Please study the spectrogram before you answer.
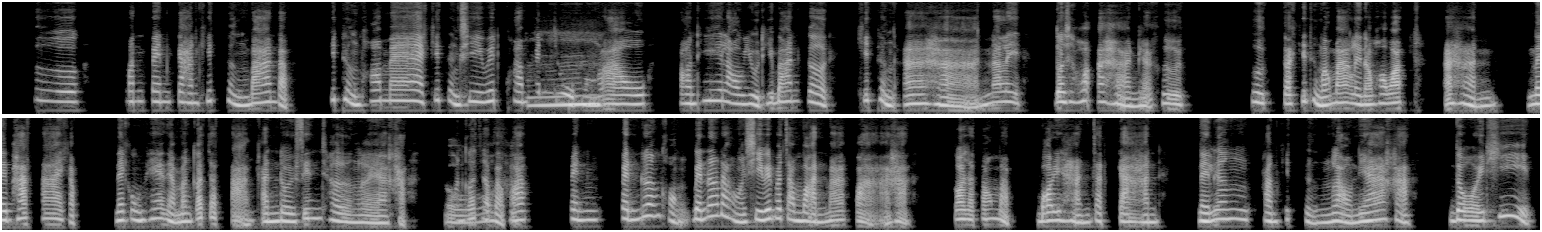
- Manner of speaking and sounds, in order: static; mechanical hum
- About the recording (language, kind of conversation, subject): Thai, podcast, คุณรับมือกับความคิดถึงบ้านอย่างไรบ้าง?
